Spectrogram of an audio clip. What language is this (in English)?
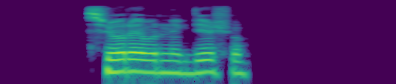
Pashto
